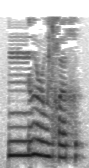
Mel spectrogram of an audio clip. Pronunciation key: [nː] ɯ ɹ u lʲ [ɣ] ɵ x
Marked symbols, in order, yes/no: yes, no

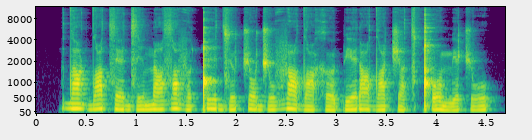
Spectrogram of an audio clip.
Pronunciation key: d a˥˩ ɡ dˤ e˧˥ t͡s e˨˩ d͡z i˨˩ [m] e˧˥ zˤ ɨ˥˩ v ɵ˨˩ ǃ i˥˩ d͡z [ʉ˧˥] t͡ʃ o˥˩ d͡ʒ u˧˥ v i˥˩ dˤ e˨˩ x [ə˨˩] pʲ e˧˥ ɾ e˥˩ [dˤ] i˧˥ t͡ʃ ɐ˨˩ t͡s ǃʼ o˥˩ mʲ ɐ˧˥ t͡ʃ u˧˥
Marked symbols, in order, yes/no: yes, yes, no, yes

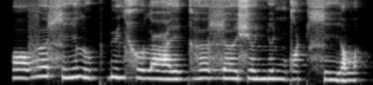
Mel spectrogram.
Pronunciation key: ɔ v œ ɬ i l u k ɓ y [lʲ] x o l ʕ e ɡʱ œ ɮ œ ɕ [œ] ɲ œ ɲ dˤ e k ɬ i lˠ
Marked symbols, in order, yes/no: yes, yes

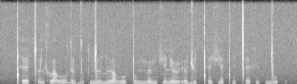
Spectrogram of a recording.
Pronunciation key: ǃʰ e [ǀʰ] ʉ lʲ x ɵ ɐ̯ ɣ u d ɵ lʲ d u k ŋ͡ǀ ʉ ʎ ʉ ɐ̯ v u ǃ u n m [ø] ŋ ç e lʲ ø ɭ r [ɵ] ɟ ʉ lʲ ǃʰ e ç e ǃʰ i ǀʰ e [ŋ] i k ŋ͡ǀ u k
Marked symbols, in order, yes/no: yes, yes, no, no

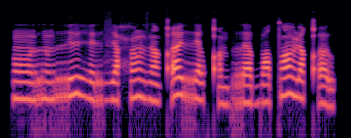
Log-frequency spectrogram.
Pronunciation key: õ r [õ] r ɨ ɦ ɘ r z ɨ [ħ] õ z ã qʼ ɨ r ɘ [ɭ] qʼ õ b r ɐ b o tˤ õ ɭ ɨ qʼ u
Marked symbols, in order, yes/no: no, yes, no

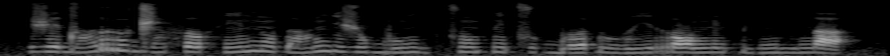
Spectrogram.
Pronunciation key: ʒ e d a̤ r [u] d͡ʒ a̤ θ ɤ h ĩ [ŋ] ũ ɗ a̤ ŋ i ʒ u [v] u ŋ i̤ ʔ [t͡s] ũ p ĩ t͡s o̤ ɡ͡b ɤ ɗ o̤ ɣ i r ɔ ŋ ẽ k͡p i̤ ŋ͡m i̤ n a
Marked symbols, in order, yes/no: yes, no, no, yes

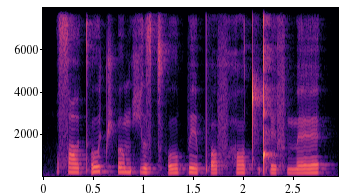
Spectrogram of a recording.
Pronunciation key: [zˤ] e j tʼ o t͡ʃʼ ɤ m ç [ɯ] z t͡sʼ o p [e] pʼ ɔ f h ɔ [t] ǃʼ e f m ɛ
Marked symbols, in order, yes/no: no, yes, yes, yes

